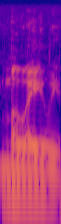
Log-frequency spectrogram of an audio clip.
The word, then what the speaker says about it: Mullally: Megan Mullally. – Mullally, that's how you say it.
